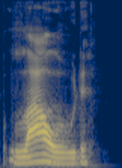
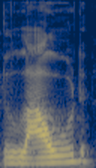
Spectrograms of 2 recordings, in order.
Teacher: you can hear that it's La U it's sort of gliding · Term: diphthong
